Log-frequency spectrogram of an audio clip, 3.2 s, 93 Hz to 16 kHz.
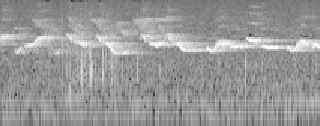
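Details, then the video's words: Wild Chinese hwamei at いきものふれあいの里, Japan, in June 2020, singing a rich run of whistled notes that swoop up and down in quick succession, with faint background noise throughout. "ガビチョウ/Garrulax canorus"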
